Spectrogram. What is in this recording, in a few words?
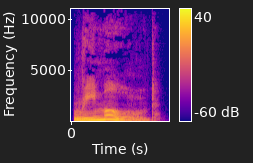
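"remould", English, British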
